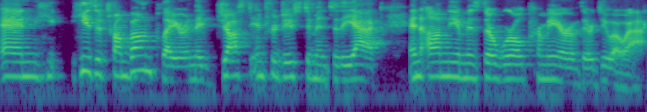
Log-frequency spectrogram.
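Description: An animated woman's voice at medium pitch and moderate pace, with ordinary pitch variation and hardly any pauses. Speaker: circus founder and performer. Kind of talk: casual interview conversation. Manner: excitable, animated.

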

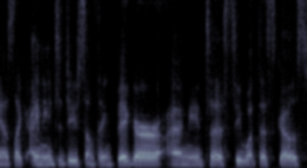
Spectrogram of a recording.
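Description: A woman with a General American accent talks fairly quickly in a plain, everyday voice of medium pitch, recorded with a dry, close sound and no echo. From US, moved around (Virginia, Minnesota, Kansas, Idaho). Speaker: creativity coach and blogger. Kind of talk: interview conversation. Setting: remote call from home.

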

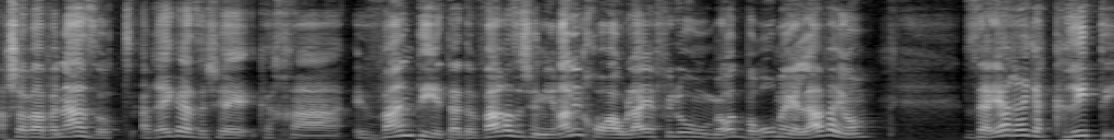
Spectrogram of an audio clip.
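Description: A woman speaks at a moderate pace and a medium pitch. Her pitch swings very widely. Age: 40s. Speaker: podcast host and author. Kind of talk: solo podcast monologue.

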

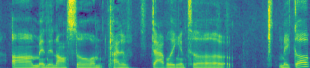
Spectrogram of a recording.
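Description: A woman talks at a fairly slow pace while noticeable background noise sits behind her. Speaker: podcast guest.

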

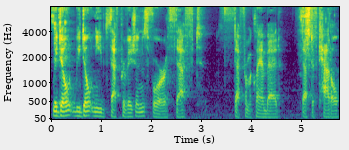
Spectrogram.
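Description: This is a man with a Canadian accent and a plain, everyday voice. He speaks at a moderate pace with a fairly low pitch. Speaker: criminal defence lawyer, podcast host. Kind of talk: casual legal discussion.

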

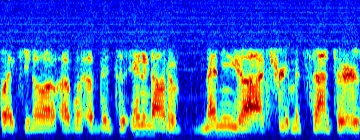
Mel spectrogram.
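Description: With a Western Canadian accent, a man speaks in fairly even intonation. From Okanagan, British Columbia, Canada. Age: 30s. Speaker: health and wellness practitioner. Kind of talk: interview. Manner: hesitant, many fillers.

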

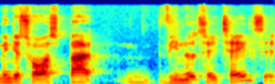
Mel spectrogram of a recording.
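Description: On a very clean recording with a silent background, a man talks with fairly high pitch. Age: 40s. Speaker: school principal. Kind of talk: interview. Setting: studio.

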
